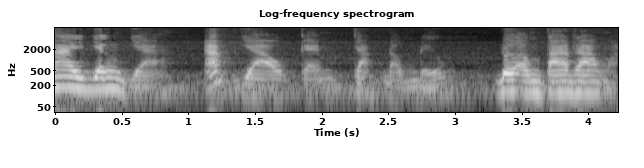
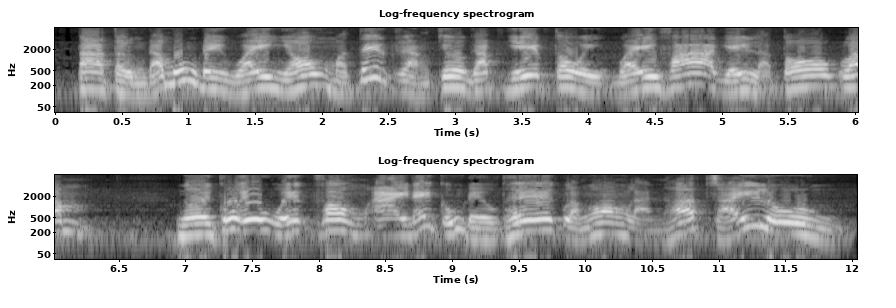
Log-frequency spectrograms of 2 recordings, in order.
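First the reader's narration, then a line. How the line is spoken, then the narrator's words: Laughing loudly, clapping. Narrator (Vietnamese): Đồng Điều vỗ tay cười to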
